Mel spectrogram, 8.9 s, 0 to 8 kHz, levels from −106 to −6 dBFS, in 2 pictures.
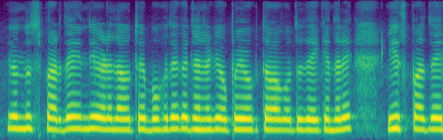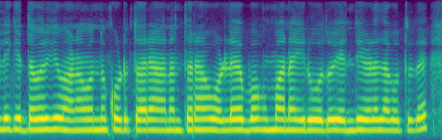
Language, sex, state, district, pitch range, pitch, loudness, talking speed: Kannada, female, Karnataka, Dakshina Kannada, 225-240 Hz, 230 Hz, -12 LUFS, 135 wpm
